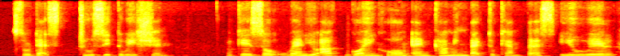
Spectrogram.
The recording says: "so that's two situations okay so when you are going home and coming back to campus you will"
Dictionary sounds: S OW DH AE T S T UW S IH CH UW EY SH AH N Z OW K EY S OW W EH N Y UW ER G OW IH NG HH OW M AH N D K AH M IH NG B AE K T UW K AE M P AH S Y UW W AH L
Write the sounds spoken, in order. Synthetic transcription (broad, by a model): S OW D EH T S T UW S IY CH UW EY SH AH N OW K EY S OW W EH N Y UW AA G OW IH NG HH OW M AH N K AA M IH NG B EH K T UW K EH M P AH S Y UW W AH L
